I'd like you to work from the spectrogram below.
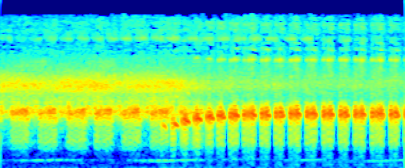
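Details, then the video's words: Night chorus of kodok bangkong, the Asian common toad, after a downpour: a blurred buzzing that sharpens into clear, rapidly repeated short pulses, roughly three per second, over a faint low hum. "suara kodok bangkong pada gacor setelah hujan lebat malam hari"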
